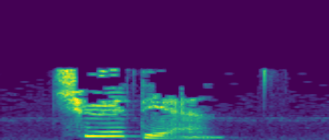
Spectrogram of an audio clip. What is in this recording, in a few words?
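"缺点", Mandarin Chinese; chinese-flashcards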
